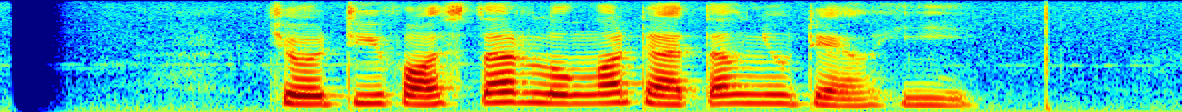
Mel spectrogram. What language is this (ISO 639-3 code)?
jav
